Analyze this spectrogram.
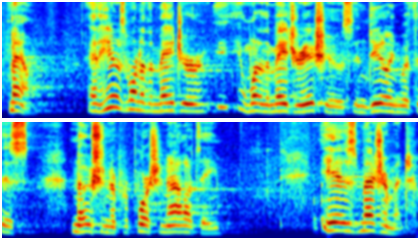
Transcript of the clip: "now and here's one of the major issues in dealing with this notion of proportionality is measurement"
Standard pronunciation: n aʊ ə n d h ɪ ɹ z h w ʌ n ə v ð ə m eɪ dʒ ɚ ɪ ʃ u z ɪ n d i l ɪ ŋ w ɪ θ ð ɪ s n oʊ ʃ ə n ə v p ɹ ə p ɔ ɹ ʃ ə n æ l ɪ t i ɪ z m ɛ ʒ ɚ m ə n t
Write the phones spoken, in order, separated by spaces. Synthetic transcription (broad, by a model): n aʊ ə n h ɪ ɹ z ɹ w ʌ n ə v ð ə m eɪ dʒ ɚ ɪ ʃ u z ɪ n d i l ɪ ŋ w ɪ ð ɪ s n oʊ ʃ ə n ə v p ɹ ə p ɔ ɹ ʃ ə n æ l ɪ t i ɪ z m ɛ ʒ ɚ m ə n t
